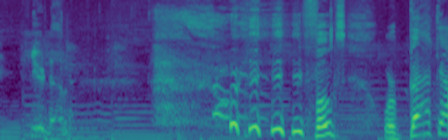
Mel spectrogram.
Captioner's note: laughs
